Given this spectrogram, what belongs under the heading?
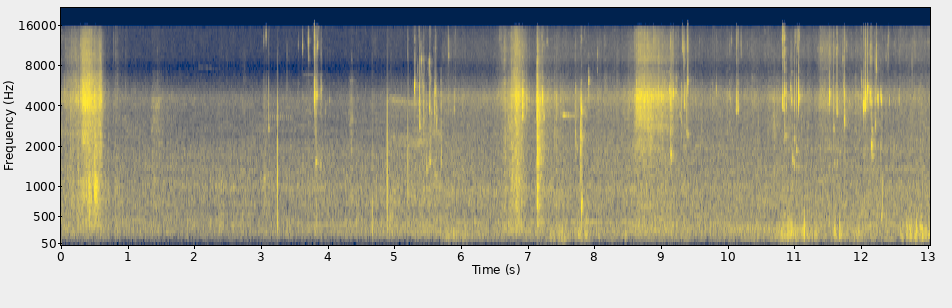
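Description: Water conditioner dripping into a new outdoor aquarium: quiet, scattered drips and small liquid squishes come in intermittent clusters, faint and close, with no talking.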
